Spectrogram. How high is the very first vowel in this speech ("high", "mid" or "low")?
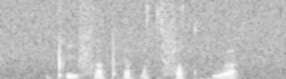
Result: high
